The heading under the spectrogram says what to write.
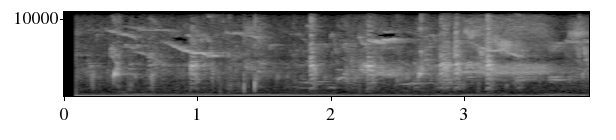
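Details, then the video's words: Songbirds at Beddis Beach on Salt Spring in February: thin high chirps and sweeping whistles scattered over four seconds above a steady loud low hum. "Sounds of Song Birds at Beddis Beach"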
